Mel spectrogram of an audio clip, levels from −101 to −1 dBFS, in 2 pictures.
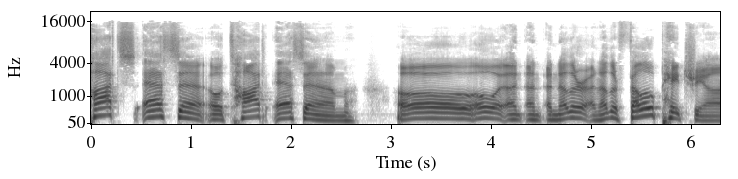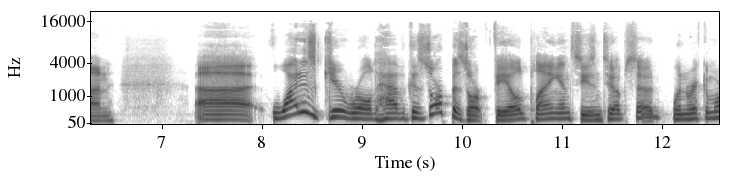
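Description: Listening through the speech, nothing stood out as a technical problem at any point.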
